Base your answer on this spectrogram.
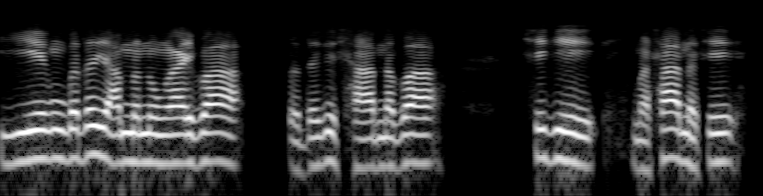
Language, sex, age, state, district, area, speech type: Manipuri, male, 60+, Manipur, Churachandpur, urban, conversation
